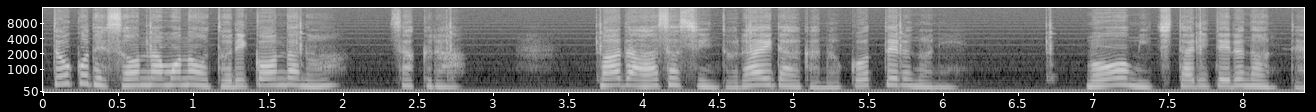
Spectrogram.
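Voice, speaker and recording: A woman's voice: high-pitched, fairly even intonation, very fast, a bit bright. An actress playing a young anime girl in a Japanese visual novel. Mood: calm, cool. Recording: music behind the voice. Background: background music from the game.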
